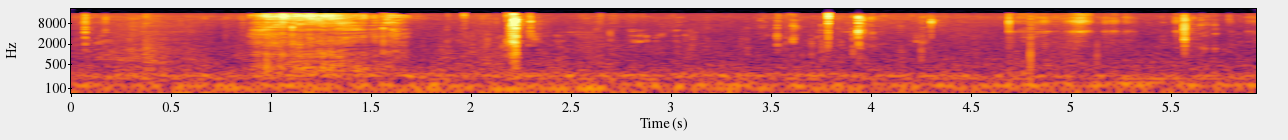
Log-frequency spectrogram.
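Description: A person eating chicken noodle soup close to the microphone: noodles drawn in with a slurp about a second in, then chewing with a few sharp mouth clicks and smacks.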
